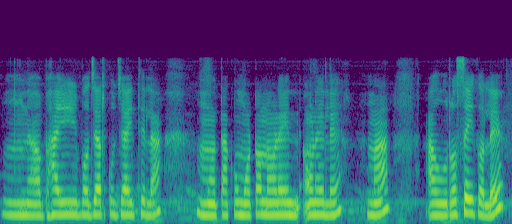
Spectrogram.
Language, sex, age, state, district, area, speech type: Odia, female, 30-45, Odisha, Koraput, urban, spontaneous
